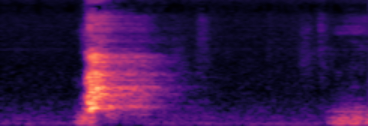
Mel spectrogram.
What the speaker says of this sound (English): And now that Halo is barking, I'm going to end this reading.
